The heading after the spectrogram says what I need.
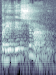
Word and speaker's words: predestinado: Eu costumo escutar predestinado. Ótimo, perfeito, átono, não é pré.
